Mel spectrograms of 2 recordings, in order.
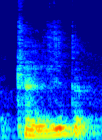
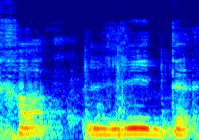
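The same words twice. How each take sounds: First: "Khalid" with a plain hard k; French-style Khalid. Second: "Khalid" with a rasped kh, two slow separated syllables; Arabic Khalid. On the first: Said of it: "on a l'habitude de dire". (« Khalid » à la française, avec un k simple) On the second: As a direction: scrape the "Kh" of "Khalid" in the throat. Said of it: "c'est comme par exemple". (« Khalid » avec le kh arabe, raclé) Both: Shown as a demonstration.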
